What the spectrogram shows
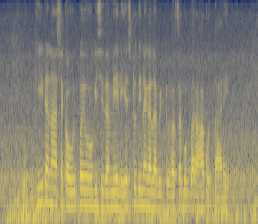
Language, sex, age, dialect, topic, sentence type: Kannada, male, 18-24, Coastal/Dakshin, agriculture, question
